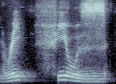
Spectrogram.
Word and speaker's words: refuse: ou o oposto refuse refuse pronuncia assim refuse esse S termina no som de z refuse Então são aí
